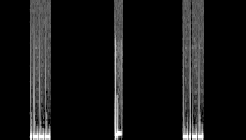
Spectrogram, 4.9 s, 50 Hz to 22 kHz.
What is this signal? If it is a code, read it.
Morse code, heard as a keyed tone, about 40 wpm, 700 Hz. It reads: J Y
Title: Single Letters - Phonetic Pronunciation 40wpm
